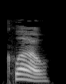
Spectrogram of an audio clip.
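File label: "clou", British English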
